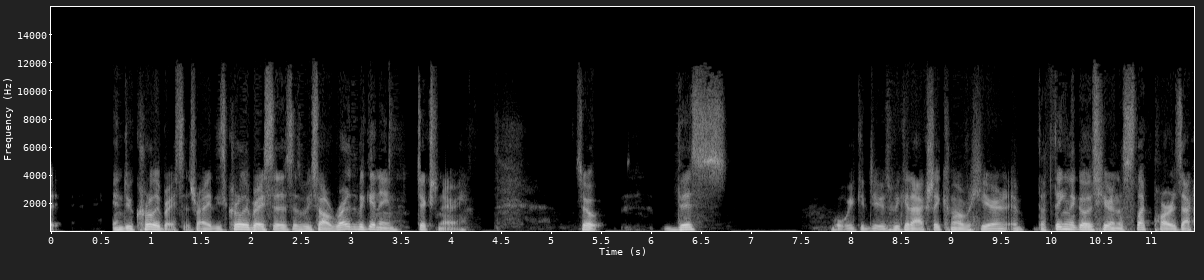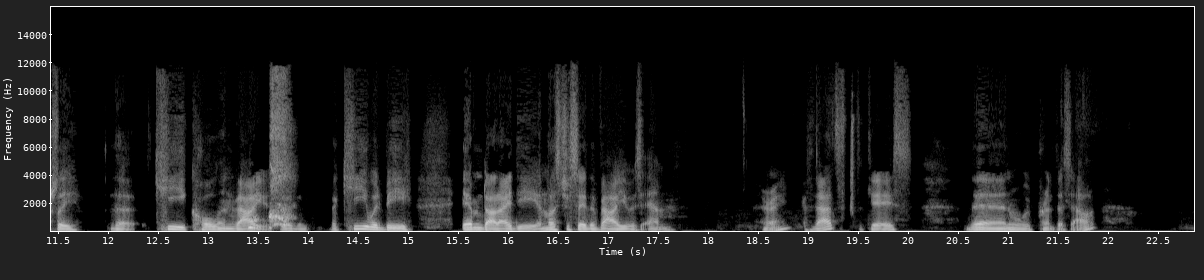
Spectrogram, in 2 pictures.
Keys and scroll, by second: 4.3 super+v, 5.5 alt+super+l, 16.7 ctrl+alt+shift+Right, 22.1 ctrl+r.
